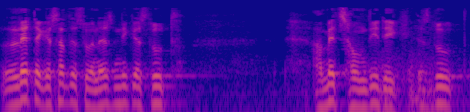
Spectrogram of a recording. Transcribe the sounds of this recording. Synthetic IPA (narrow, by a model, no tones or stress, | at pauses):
le̞t̪e̞ke̞sat̪esue̞ne̞snike̞zd̪ut̪ | a̰me̞t͡sawnd̪iɾike̞zd̪ut̪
